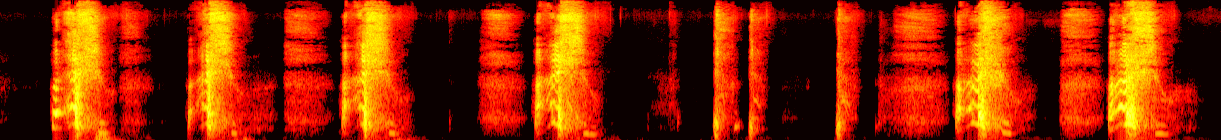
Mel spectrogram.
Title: Sneezes after stay in the pool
